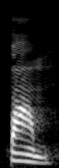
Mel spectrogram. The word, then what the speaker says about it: palm: PALM, पाम, पाम, यहाँ पास LM का combination है जिसमें L साइलेंट है।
